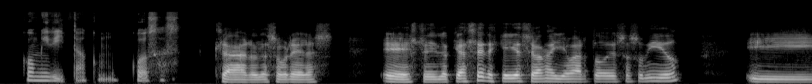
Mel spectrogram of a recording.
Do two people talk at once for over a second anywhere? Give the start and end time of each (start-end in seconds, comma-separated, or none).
none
